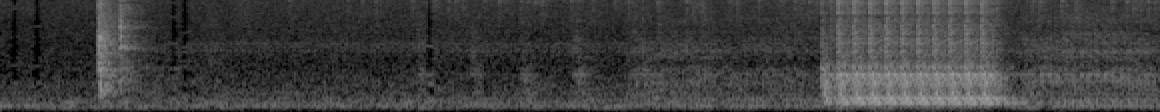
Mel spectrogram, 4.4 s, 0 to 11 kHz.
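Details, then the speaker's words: Commodore 1541 disk drive on a Commodore 64, no disk inserted, sent an initialize command with the error light flashing: a single click, then a quick even burst of rapid head knocks, the normal head seek on initialize. "and of course the error light is flashing but that sound is good sometimes just the sound of things can tell it"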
